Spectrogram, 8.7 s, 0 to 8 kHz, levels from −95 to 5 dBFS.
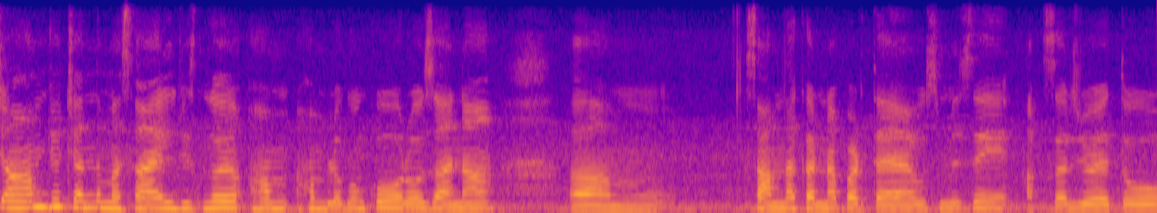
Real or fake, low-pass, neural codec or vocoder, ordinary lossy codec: real; none; none; none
